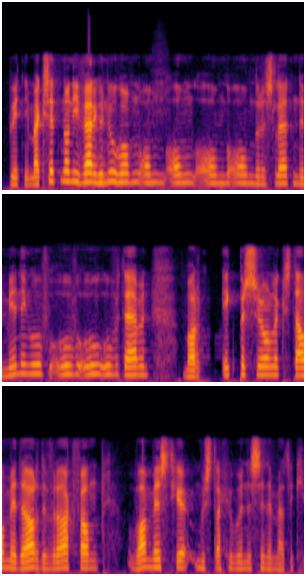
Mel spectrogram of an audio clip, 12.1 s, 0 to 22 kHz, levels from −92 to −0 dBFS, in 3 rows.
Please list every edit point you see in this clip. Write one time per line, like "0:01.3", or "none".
0:06.8
0:09.5

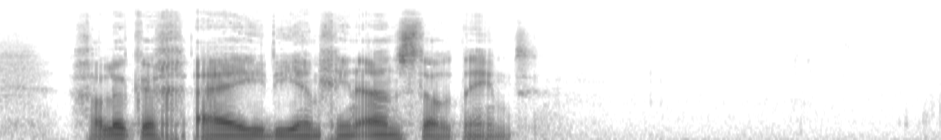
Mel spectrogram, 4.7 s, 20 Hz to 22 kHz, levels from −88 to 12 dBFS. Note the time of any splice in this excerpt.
0:01.6

